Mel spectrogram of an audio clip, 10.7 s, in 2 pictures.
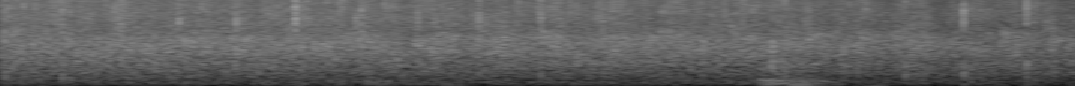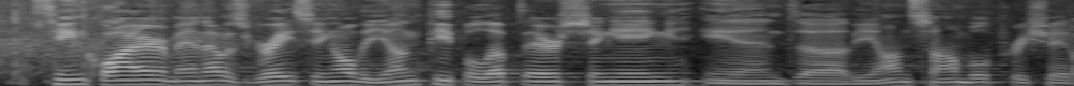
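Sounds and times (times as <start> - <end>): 
audience applause: 0.0 - 6.6
speech: 5.6 - 10.7.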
